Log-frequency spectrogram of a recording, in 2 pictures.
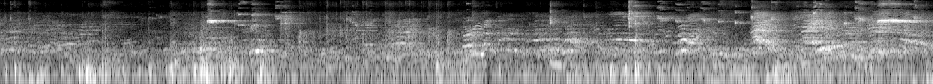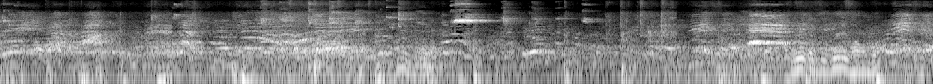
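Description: Basketball dribbled and bouncing on a hardwood gym floor during play, the thuds echoing around a large gymnasium, with players' and spectators' voices calling.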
